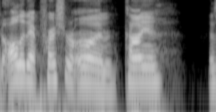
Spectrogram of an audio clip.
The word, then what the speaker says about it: Kanye: right mellow putting all of that pressure on Kanye that's how you say his name yeah okay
